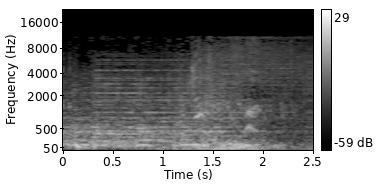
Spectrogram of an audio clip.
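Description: A door swings open on its own and crashes with a metallic clang against a taut tram cable, a dense, noisy clatter over a loud, continuous rumbling background, with faint voices mixed in.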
